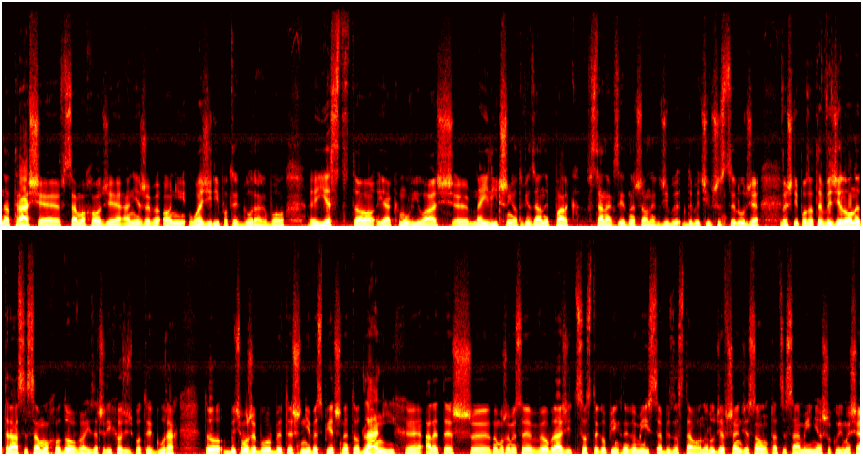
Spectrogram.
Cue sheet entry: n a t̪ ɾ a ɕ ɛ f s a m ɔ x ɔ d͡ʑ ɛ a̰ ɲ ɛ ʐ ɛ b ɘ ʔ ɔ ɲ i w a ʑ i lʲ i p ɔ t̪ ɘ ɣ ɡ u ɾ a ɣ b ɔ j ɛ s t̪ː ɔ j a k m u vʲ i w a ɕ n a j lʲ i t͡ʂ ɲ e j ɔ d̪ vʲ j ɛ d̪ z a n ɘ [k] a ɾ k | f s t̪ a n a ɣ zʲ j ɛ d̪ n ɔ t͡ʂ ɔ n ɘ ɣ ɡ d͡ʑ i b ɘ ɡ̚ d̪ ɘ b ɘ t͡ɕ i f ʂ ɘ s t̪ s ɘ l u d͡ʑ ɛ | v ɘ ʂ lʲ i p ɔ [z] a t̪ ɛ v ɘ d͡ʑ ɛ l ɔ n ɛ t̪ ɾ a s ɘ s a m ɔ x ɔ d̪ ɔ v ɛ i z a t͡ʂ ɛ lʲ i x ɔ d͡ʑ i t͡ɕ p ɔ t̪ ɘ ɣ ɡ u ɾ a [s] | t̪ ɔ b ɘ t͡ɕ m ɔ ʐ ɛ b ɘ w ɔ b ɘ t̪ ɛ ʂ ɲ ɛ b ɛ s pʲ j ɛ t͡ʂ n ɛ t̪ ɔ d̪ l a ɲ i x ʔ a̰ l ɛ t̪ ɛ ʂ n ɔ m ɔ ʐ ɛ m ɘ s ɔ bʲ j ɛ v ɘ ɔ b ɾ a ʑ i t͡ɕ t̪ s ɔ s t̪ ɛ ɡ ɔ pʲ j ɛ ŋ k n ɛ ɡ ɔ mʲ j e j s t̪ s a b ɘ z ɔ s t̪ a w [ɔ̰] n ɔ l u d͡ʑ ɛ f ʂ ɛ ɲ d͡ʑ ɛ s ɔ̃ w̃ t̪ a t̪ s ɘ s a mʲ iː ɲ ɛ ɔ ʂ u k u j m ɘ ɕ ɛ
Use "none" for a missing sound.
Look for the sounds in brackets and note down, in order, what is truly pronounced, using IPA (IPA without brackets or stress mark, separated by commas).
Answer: p, z, x, ɔ̰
